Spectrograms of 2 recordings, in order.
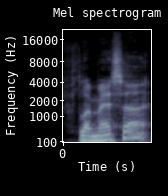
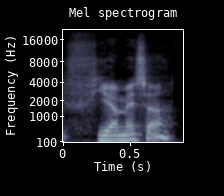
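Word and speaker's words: Fiammetta: saying the new sixth star operator's name is flametta it's not with an l it's with an i i've only noticed this as i've been editing the video so the pronunciation should be fiometer vr is italian for flame it's a fear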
